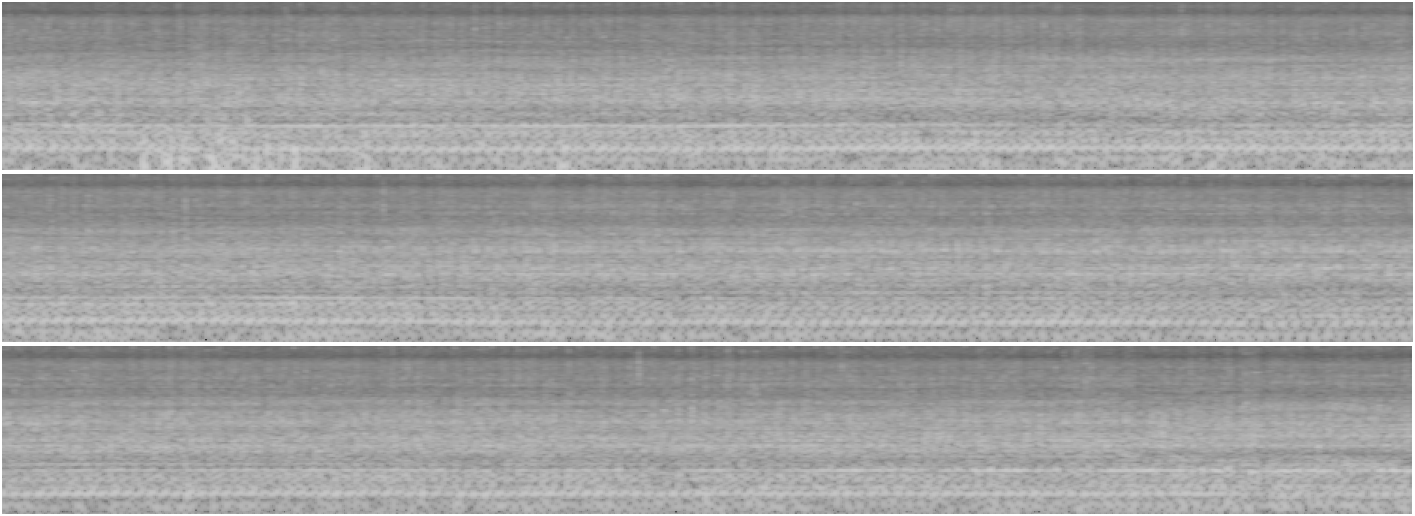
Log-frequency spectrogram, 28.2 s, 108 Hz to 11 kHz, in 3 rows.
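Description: Tractor's diesel engine running steadily as it pulls a heavy-duty 48-blade Gomadhi rotavator, whose spinning blades churn through the soil with a steady noisy rush over the engine's even drone.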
